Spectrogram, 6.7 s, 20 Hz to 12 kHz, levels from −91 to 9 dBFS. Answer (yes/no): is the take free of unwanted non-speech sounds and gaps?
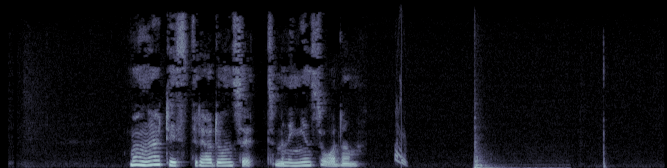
no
